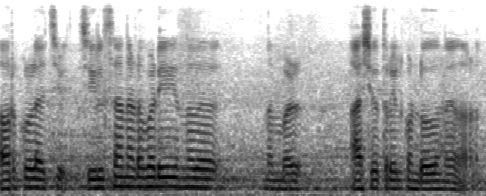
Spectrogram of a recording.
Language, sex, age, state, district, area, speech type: Malayalam, male, 18-30, Kerala, Idukki, rural, spontaneous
